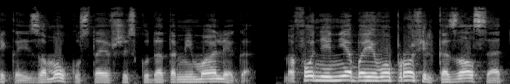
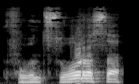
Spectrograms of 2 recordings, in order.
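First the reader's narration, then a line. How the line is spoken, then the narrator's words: Gruff mutter. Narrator (Russian): буркнул Олег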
